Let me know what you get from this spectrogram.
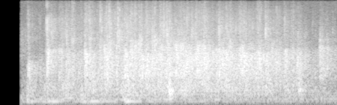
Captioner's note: audience clapping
